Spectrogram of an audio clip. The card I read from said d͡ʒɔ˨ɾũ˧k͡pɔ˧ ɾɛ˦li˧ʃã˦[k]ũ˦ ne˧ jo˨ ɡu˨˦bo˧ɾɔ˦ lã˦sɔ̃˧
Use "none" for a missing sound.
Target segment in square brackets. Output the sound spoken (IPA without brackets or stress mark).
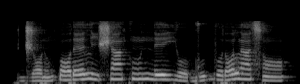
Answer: k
